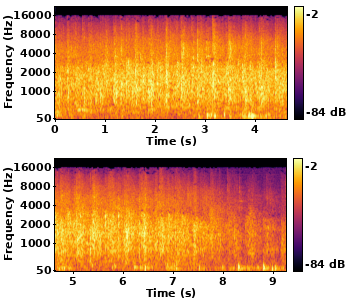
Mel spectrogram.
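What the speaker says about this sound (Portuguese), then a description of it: "Para eles, uma salva de palmas." Sustained applause from a festival audience for the Sociedade Filarmónica Progresso Biscoitense philharmonic band, dense crowd clapping heard from a distance at a steady level for the whole stretch.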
